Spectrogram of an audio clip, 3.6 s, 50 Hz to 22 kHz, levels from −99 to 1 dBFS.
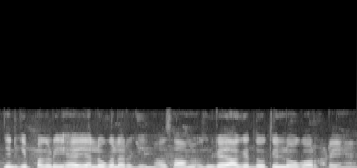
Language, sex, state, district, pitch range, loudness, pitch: Hindi, male, Punjab, Kapurthala, 155-175 Hz, -15 LUFS, 160 Hz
